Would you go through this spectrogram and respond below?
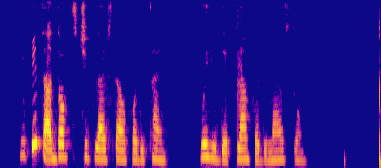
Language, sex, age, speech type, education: Nigerian Pidgin, female, 15-29, spontaneous, tertiary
